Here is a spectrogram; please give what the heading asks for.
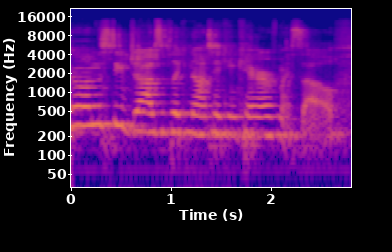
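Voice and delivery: ordinary talk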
